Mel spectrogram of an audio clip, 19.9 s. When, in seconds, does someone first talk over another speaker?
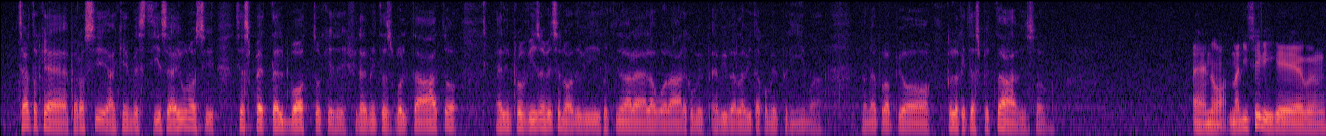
none

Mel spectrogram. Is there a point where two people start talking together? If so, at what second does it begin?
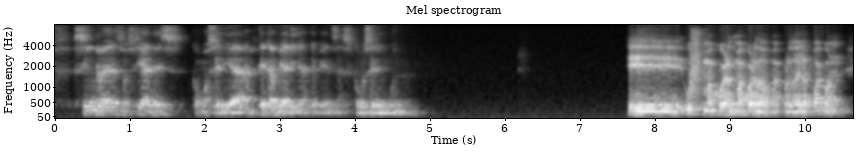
none

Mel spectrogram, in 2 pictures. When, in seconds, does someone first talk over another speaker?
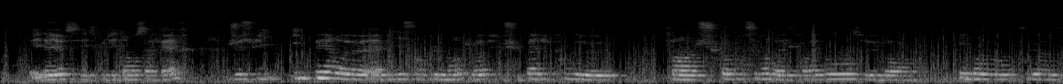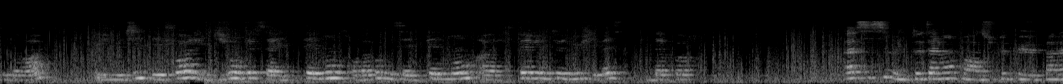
none

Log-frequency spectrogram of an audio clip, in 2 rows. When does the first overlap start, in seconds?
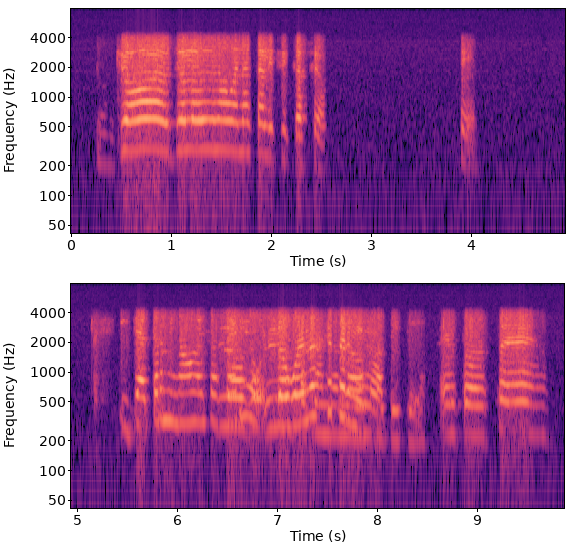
6.4 s

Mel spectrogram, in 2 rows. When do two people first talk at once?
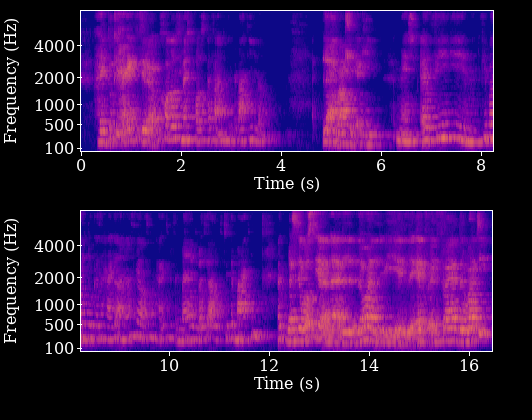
none

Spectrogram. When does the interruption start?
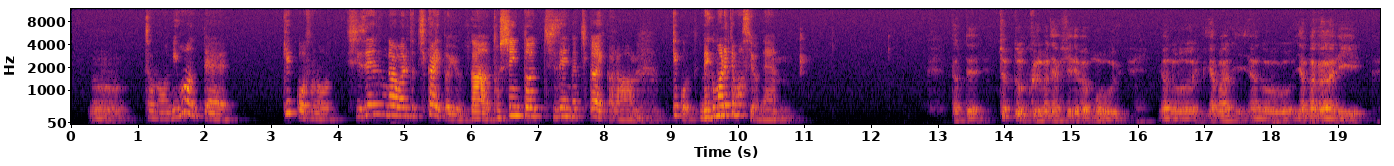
none

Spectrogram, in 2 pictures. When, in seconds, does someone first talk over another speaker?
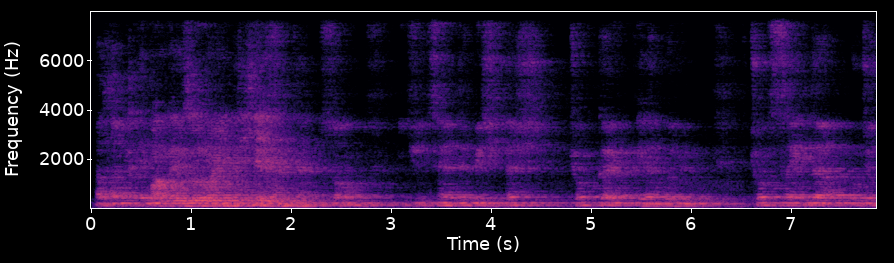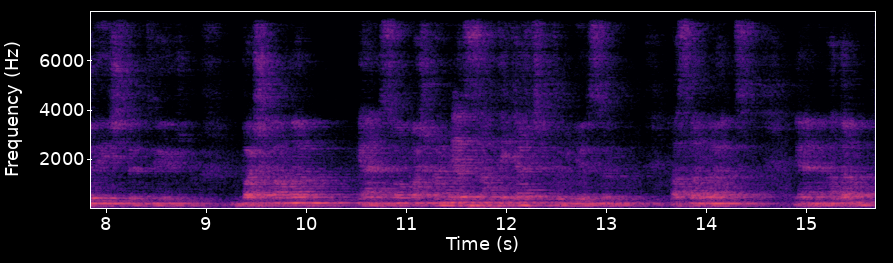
0.6 s

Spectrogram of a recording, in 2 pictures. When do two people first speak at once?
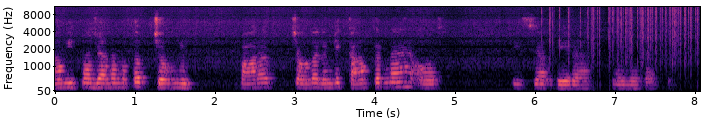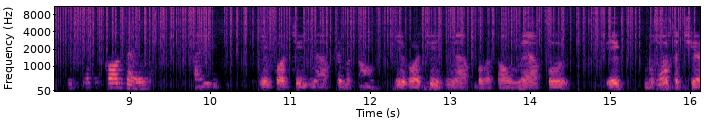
none

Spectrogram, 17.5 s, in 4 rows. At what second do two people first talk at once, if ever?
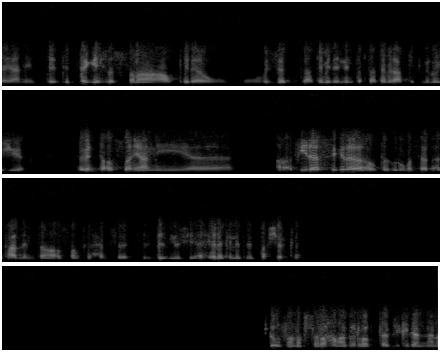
none

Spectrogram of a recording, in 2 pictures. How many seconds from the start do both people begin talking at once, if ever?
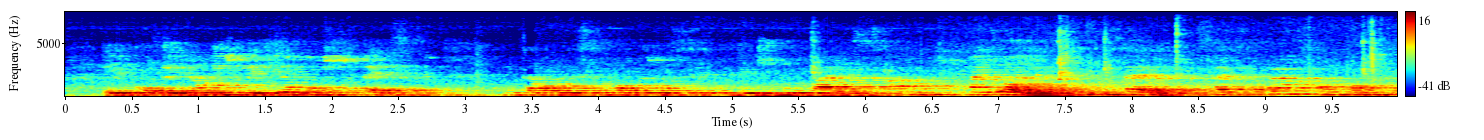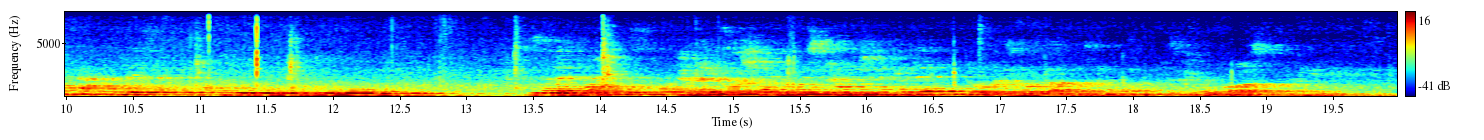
14.6 s

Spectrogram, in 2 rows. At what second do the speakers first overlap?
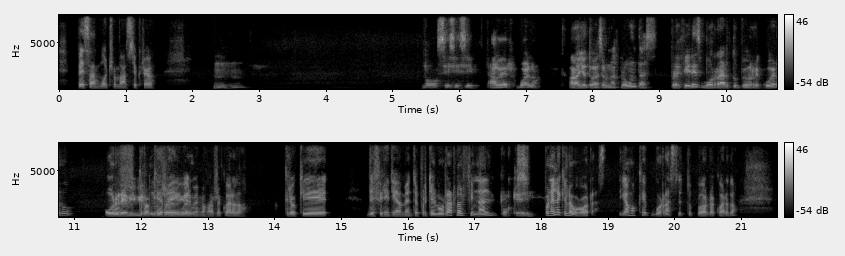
11.6 s

